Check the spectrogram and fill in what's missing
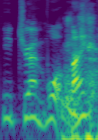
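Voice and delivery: high, teasing British "mate" voice; mock British accent. Teasing the co-host about a dream, mock British accent. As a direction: put on a British questioning voice.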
